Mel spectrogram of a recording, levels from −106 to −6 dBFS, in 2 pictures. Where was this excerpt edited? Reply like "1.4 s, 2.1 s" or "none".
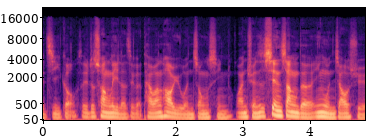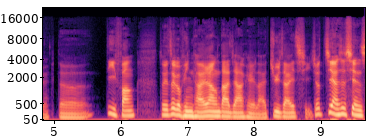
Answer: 5.0 s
